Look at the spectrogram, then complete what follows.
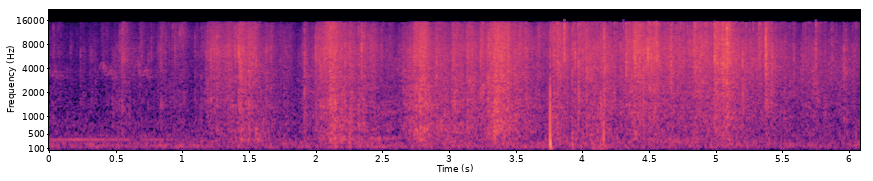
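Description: Clear plastic packaging crinkling and rustling in irregular bursts as bagged scarves are handled and pulled apart, with one sharp click about four seconds in.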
